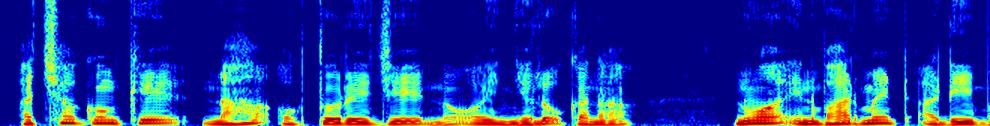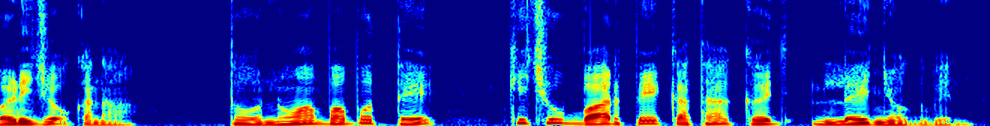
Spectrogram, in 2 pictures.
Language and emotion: Santali, neutral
